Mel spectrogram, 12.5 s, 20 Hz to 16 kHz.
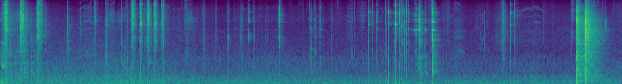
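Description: Removing the heel guard from a Triumph motorcycle with a T30 Torx bit: quiet ratcheting clicks and metallic tool clatter come in short bursts, with a louder cluster of clicks near the end, close by and without talk.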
